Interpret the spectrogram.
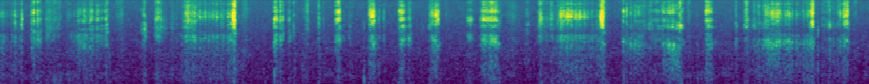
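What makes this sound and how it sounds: A gold metal fountain-pen nib, held in the fingertips, writes blue ink strokes across a flat sheet of lined paper on a desk. Quiet, bright scratches and glides come in many short bursts, with almost no low end.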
